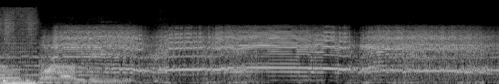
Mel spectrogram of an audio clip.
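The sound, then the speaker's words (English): Sheep bleat with a heavily distorted, buzzy timbre like an electric guitar, one long wavering tone held for several seconds, loud throughout. “What's that? Electric guitar? That's like a sheep if you ran it through an electric guitar.”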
